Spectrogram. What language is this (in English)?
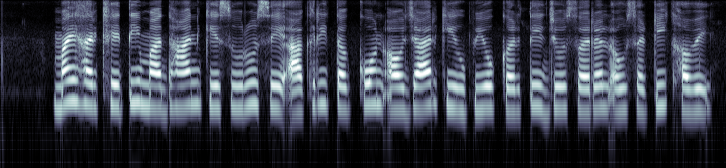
Chhattisgarhi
